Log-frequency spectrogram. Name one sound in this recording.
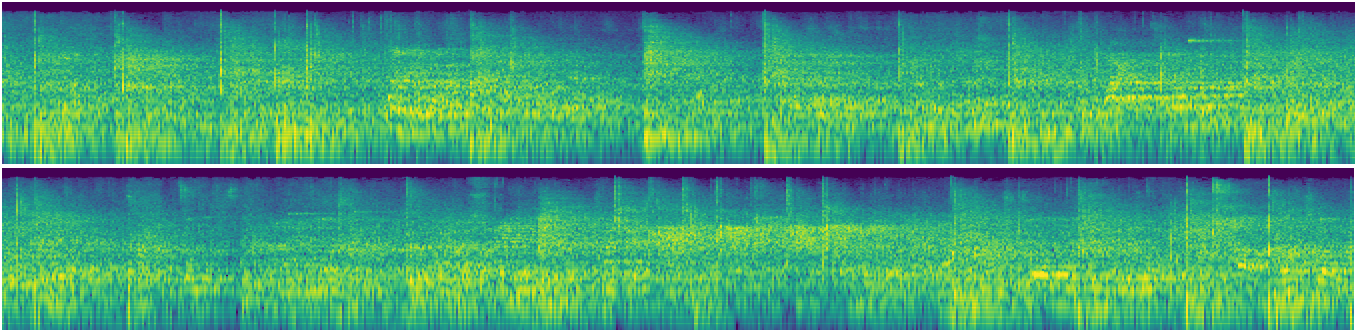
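Young men shout to one another across a large echoing hall.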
